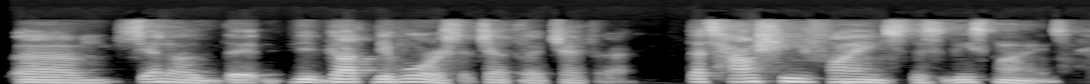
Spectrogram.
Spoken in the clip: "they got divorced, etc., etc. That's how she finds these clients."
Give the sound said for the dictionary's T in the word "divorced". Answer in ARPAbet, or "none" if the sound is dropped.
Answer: none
